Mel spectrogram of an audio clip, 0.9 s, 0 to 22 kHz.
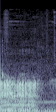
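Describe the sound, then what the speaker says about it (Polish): A pet dog in The Sims 4 growls low and steadily in a single short burst, fairly close and loud, with no voices over it. "Pies mi oszalał."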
